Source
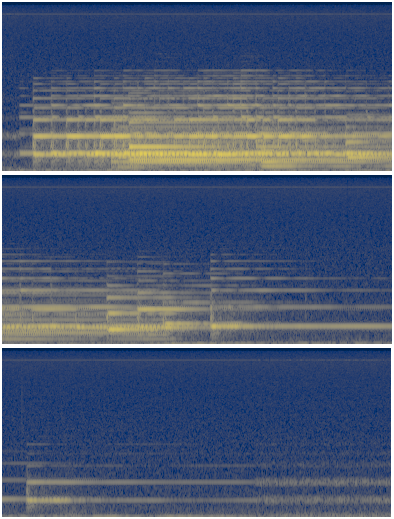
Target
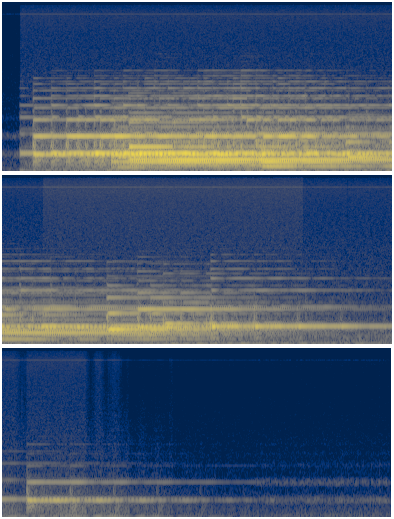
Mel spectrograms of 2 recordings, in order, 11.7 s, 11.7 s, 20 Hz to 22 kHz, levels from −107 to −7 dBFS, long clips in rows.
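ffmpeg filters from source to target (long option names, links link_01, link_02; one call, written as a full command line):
ffmpeg -i in.wav -filter_complex "[0:a]equalizer=frequency=200:width_type=o:width=2.8:gain=12.5,agate=range=-17dB:threshold=-47dB:ratio=16:detection=peak,asettb=1/sr,asplit=3[link_01][link_02][link_03];[link_01]atrim=end=4.314[link_04];[link_02]atrim=start=4.31:end=6.91,asetpts=PTS-STARTPTS,afade=type=in:duration=0.004:curve=qsin,afade=type=out:start_time=2.596:duration=0.004:curve=qsin,highshelf=frequency=3600:gain=7[link_05];[link_03]atrim=start=6.906[link_06];[link_04][link_05]acrossfade=duration=0.004:curve1=hsin:curve2=qsin[link_07];[link_07][link_06]acrossfade=duration=0.004:curve1=qsin:curve2=hsin,asplit=2[link_08][link_09];[link_09]adelay=432,lowpass=frequency=2300:poles=1,volume=-5.5dB,asplit=2[link_10][link_11];[link_11]adelay=432,lowpass=frequency=2300:poles=1,volume=0.41,asplit=2[link_12][link_13];[link_13]adelay=432,lowpass=frequency=2300:poles=1,volume=0.41,asplit=2[link_14][link_15];[link_15]adelay=432,lowpass=frequency=2300:poles=1,volume=0.41,asplit=2[link_16][link_17];[link_17]adelay=432,lowpass=frequency=2300:poles=1,volume=0.41[link_18];[link_08][link_10][link_12][link_14][link_16][link_18]amix=inputs=6:normalize=0,volume=-3.5dB" out.wav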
